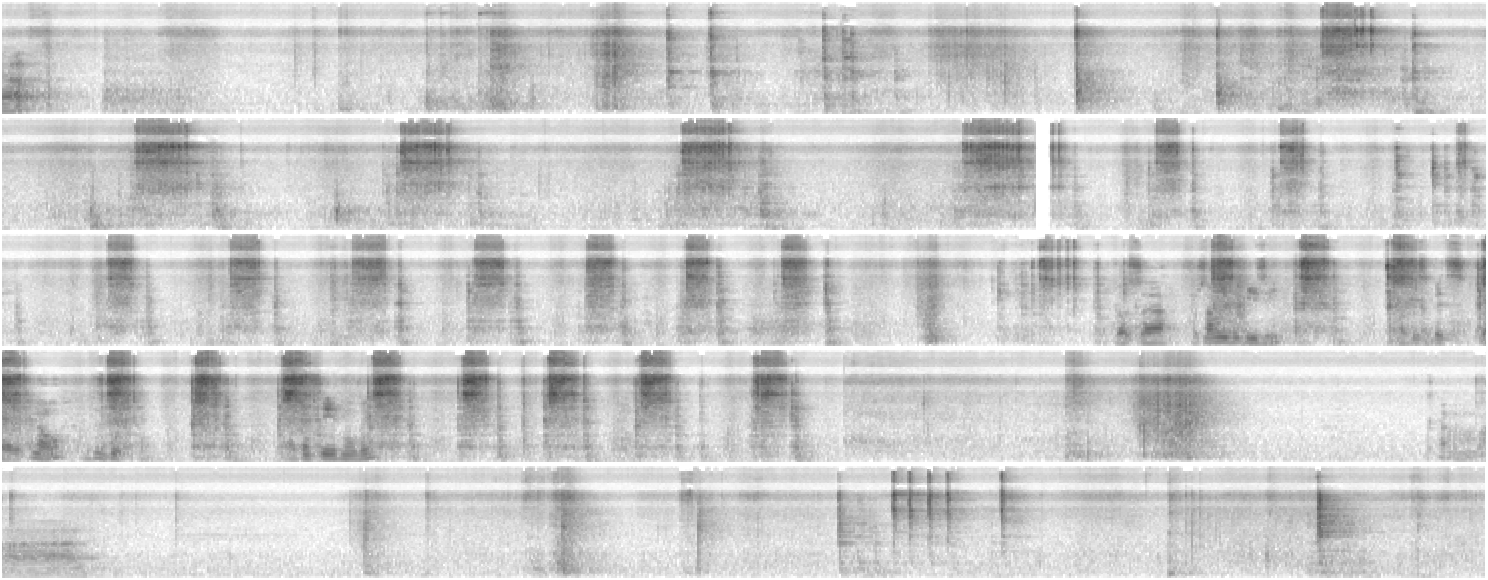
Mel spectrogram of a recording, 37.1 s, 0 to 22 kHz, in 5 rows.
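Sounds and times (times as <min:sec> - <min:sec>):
wrench turning bolt scraping metal: 0:06.6 - 0:07.2, 0:08.0 - 0:08.6, 0:09.3 - 0:09.9, 0:10.8 - 0:11.4, 0:12.2 - 0:19.1, 0:19.8 - 0:26.3.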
